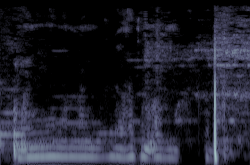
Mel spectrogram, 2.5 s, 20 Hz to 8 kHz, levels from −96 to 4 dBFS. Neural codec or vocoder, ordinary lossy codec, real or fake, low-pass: none; MP3, 32 kbps; real; 7.2 kHz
